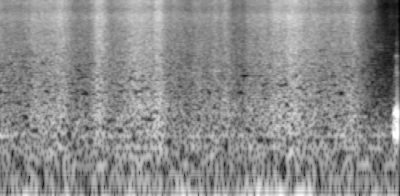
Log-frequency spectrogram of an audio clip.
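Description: Thin plastic shopping bags rustling and crinkling in irregular swells as an item is dug out of them.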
